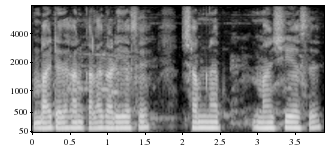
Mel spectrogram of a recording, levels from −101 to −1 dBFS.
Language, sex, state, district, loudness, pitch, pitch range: Bengali, male, West Bengal, Cooch Behar, -19 LUFS, 130 Hz, 130-135 Hz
